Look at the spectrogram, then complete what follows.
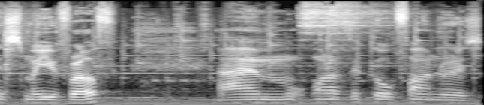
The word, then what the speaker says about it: Rouf: Am I pronouncing it correct? It's Rouf. Yeah, Rouf.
